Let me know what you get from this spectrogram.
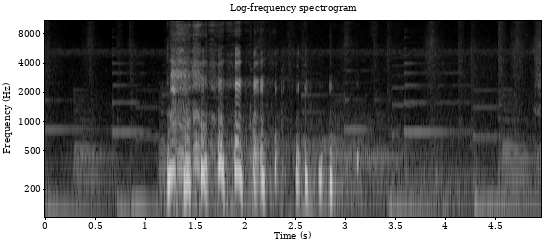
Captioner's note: laughing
